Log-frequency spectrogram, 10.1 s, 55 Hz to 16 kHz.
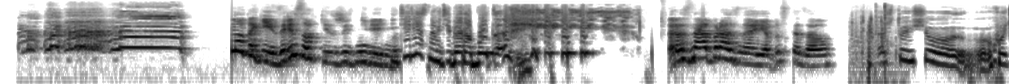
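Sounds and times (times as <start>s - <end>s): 
rooster crowing: 0.2s - 2.1s
speech: 2.6s - 10.0s
laughter: 4.0s - 6.5s.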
